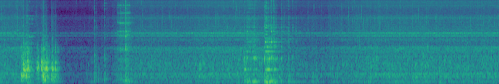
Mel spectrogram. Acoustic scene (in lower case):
kitchen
